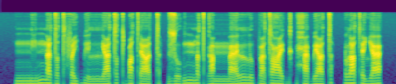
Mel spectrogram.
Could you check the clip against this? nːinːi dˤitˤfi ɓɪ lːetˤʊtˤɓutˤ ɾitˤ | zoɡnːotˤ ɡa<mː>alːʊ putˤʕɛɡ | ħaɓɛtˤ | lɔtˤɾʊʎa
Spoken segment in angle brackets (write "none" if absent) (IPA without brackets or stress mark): mː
